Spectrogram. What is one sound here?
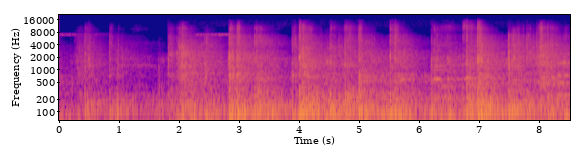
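Footsteps thud and sneakers squeak on a hard floor in a large echoing hall.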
